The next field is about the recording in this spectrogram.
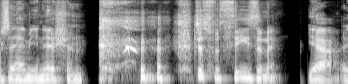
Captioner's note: laughter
